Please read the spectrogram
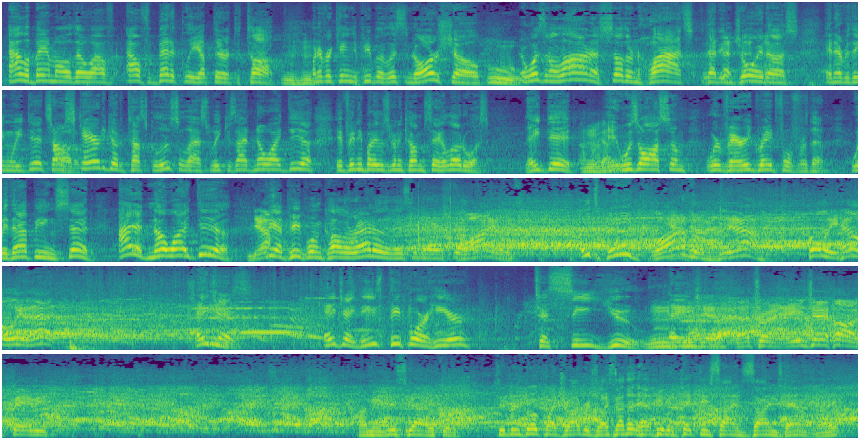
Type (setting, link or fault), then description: setting, busy venue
